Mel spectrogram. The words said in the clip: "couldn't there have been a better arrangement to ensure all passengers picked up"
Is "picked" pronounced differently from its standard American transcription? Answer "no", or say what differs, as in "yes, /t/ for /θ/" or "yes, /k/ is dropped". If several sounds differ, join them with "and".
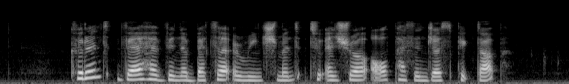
no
